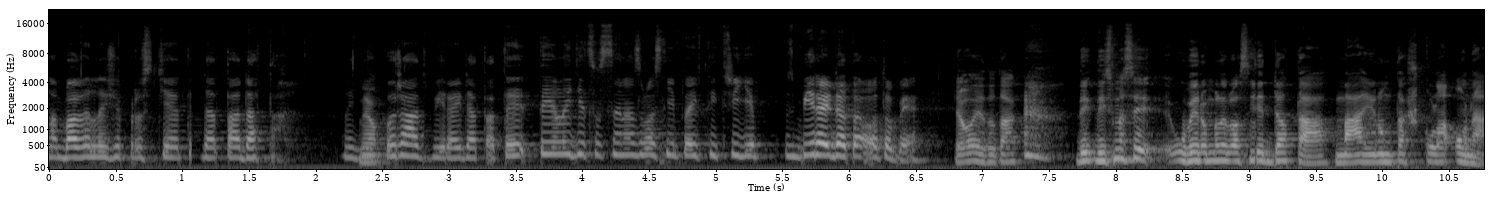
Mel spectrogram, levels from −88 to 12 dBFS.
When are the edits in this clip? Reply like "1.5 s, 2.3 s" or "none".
1.1 s, 2.8 s, 9.0 s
